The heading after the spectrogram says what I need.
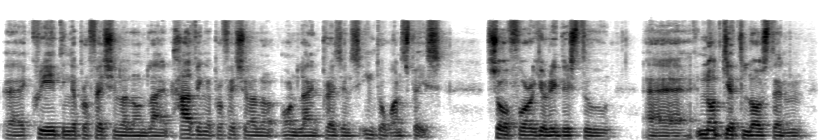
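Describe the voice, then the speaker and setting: A man with a Greek accent and a fairly low voice gives a webinar presentation over a video call. He speaks hesitantly, pausing on filler sounds and restarting his sentences. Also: darkish tone. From Greece. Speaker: guest presenter.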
